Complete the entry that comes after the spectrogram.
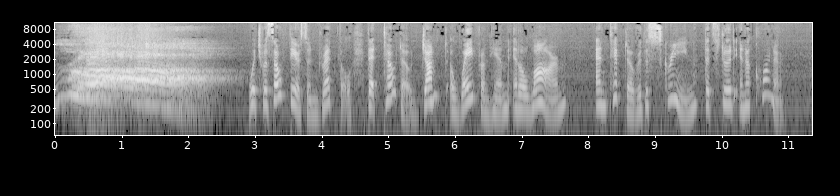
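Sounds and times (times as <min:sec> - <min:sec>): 
lion roaring: 0:00.0 - 0:02.8
speech: 0:02.9 - 0:11.0.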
